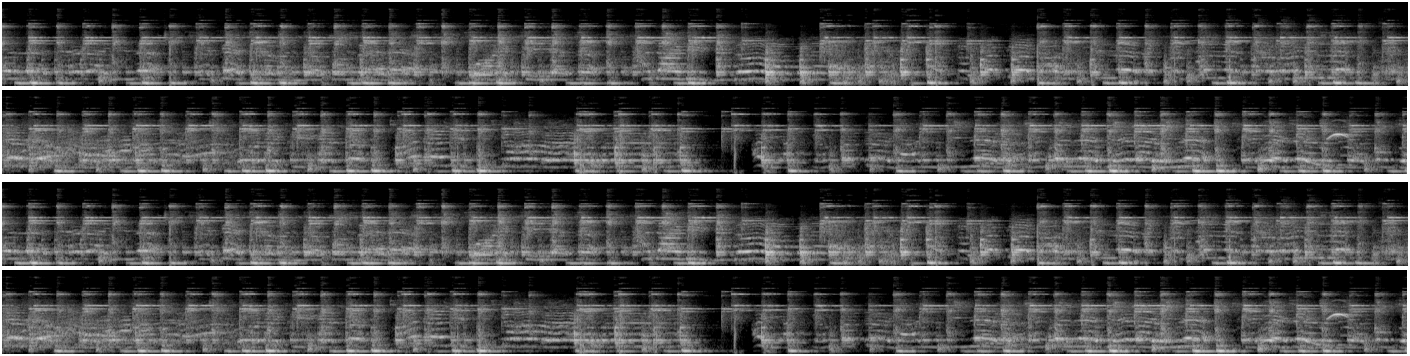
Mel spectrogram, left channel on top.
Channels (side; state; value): both; identical; correlation 1.00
